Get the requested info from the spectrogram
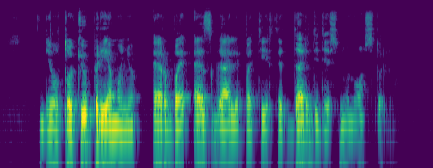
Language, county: Lithuanian, Kaunas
